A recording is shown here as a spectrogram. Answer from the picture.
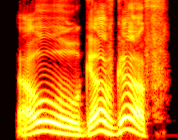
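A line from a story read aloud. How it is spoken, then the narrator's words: Loud howling. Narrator (Russian): Тайк, громко завывая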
